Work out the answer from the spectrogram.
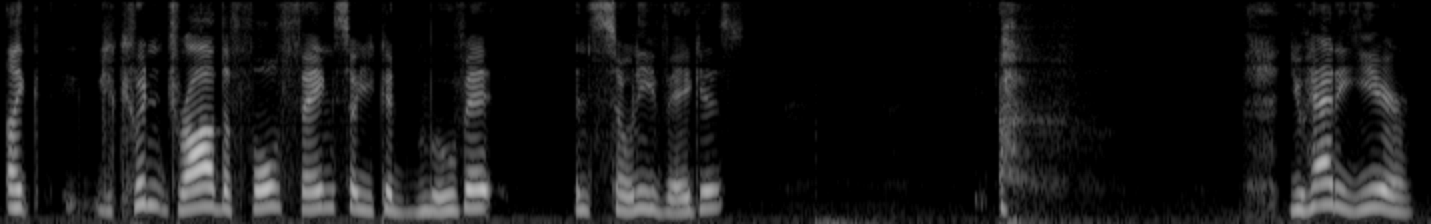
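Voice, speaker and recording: A woman's voice: on the high side, slow pace, long pauses, no room sound, studio quality. A woman streaming unscripted reaction commentary, exasperated, sarcastic and prone to swearing.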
